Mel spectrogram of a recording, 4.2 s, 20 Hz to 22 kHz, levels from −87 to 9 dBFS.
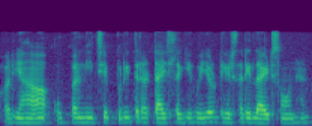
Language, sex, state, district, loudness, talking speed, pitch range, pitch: Hindi, male, Uttar Pradesh, Lalitpur, -18 LUFS, 230 wpm, 140-150 Hz, 145 Hz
